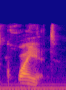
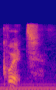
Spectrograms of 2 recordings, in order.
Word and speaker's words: quiet: Okay, and this word, Andrew, is quiet. Quiet. Did I pronounce it like quiet? Yeah. Quiet. You had said quit.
